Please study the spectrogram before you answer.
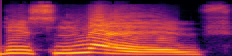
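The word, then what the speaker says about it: dix-neuf: This nerve.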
